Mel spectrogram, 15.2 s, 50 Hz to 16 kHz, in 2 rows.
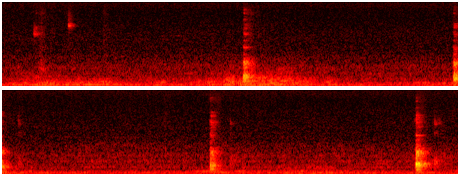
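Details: Man with fast hiccups in a bathroom: four sharp, brief throat clicks about 3.5 seconds apart, roughly 16 a minute, over quiet room hum.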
